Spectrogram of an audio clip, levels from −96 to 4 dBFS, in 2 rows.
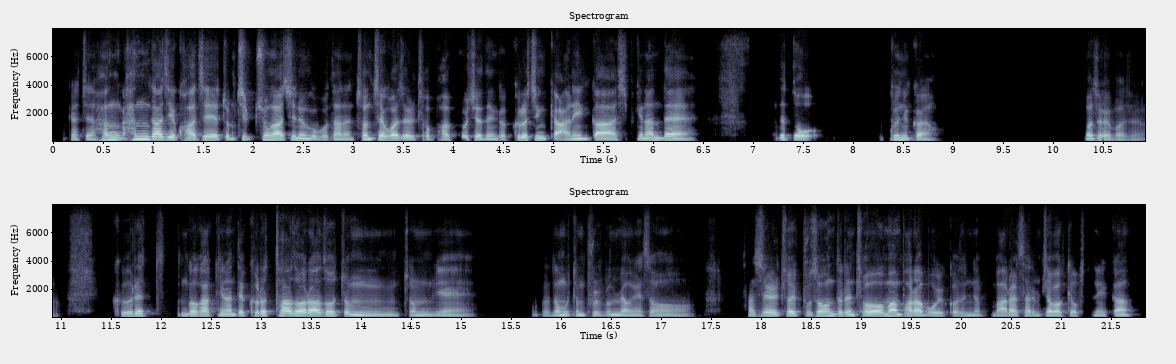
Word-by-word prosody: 그러니까 - - -5
이제 - - -6
'한 150 - 0
한 185 +1 +4
가지 180 -5 +6
과제에 115 +3 +1
좀 - - -4
집중하시는 125 0 +1
것보다는 95 -2 -3
전체 115 +5 +1
과제를 110 -4 +3
저 - - -8
봐 - - -3
보셔야 - - -1
되니까 95 -2 -3
그러신 120 +3 0
게 - - +1
아닐까.' 105 -1 +3
싶긴 125 +6 -6
한데. 130 - +2 0.8
근데 - - -3
또 - - +2 0.7
그니까요. 130 - -2 1.5
맞아요, - - -1
맞아요. 70 -3 -11 0.6
그랬던 150 +5 -4
것 145 - +4
같긴 120 +2 -1
한데 120 -4 +1
그렇다 150 +5 +1
하더라도 140 -3 +5
좀, 85 - -2
좀 85 -4 -6
예 75 -6 -7 0.7
그 85 - -12
너무 100 +4 -2
좀 100 - -4
불분명해서 80 - -5 0.5
사실 120 0 -1
저희 110 0 0
부서원들은 130 0 0
저만 125 +6 +5
바라보고 100 -2 +1
있거든요, 80 -2 -8
말할 80 +6 -1
사람이 95 -5 -6
저 90 - 0
밖에 95 0 -1
없으니까. 110 +1 -4
110 Hz, 325 characters per minute, -23 LUFS, 90-130 Hz, 1.5 s, 가지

